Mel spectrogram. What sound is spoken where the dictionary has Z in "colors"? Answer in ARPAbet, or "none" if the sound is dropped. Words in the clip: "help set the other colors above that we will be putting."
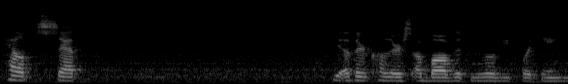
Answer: S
